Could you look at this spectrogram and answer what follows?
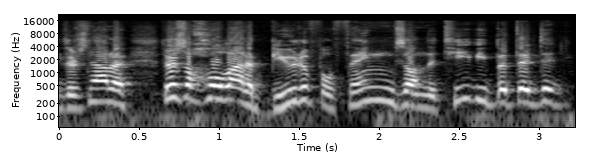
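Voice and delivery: loud, fervent appeal to the audience; impassioned preaching. Real, not acted. Urging viewers to go get their happy, preached loud. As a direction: preach it from the heart, full force.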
